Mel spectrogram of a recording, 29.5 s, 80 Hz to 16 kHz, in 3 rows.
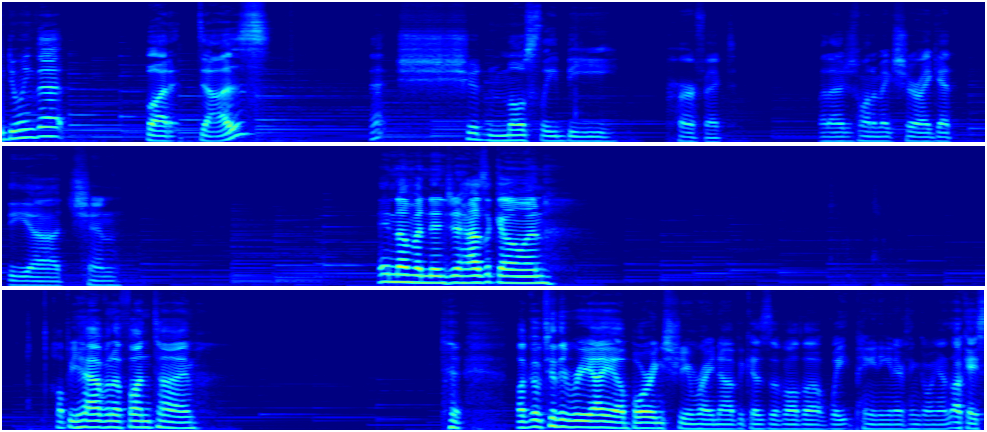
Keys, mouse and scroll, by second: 5.4 click, 6.0-7.6 middle drag, 7.6-12.9 right drag, 17.1 middle click, 28.6 click, 29.2-29.4 middle drag.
